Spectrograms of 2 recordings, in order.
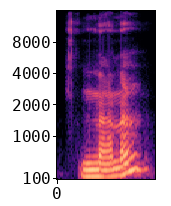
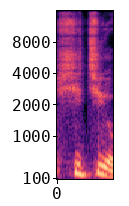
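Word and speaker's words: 七: সাতের আবার দুইটা উচ্চারণ আছে। নানা নানাও বলা পড়া হয় আবার সিচিও বলা হয়। আপনি সাতকে দুইভাবে পড়া পারেন। এক নানা দুই সিচি।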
